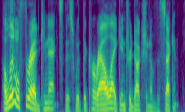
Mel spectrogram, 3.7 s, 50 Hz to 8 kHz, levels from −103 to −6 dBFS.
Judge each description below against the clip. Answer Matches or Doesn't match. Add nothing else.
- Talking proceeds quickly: Matches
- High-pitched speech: Doesn't match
